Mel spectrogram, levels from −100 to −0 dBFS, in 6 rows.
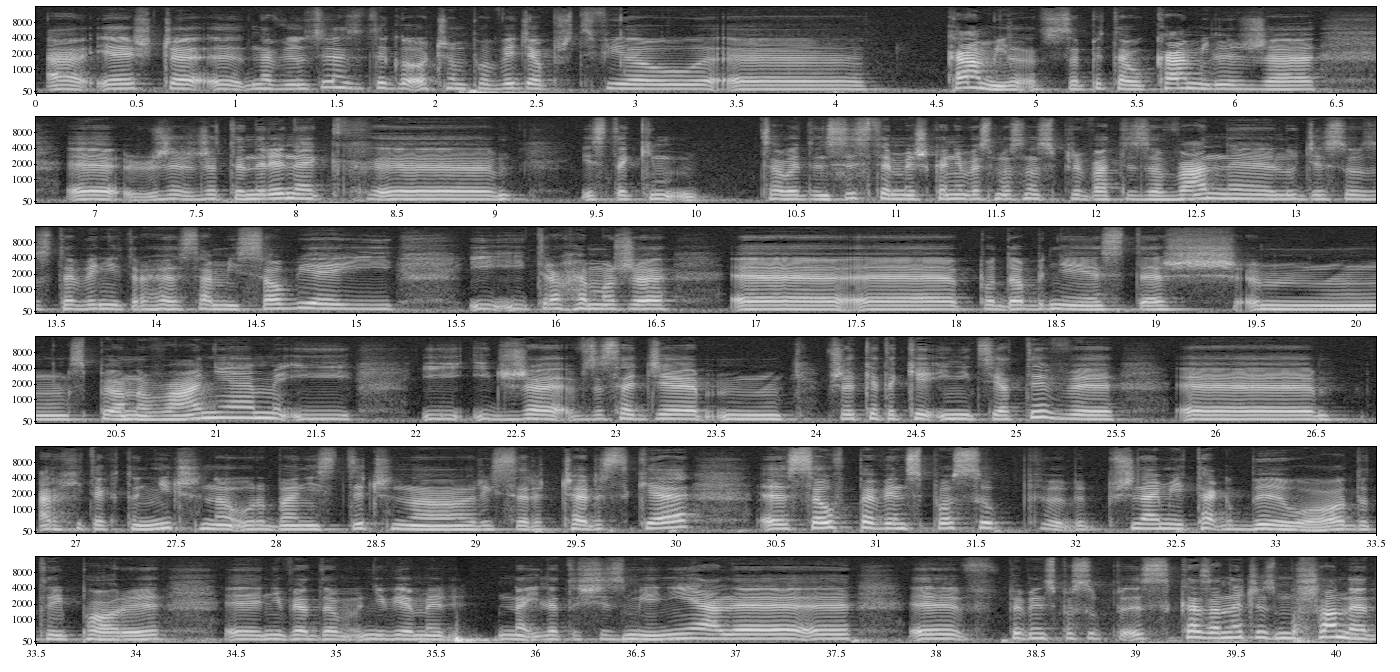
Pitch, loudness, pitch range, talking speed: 175 Hz, -20 LUFS, 165-190 Hz, 140 wpm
